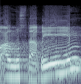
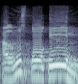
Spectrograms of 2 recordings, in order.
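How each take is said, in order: First: The t sound is plain. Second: The t sound is heavy and emphatic. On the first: The speaker calls it right. "asli dalam Al-Quran itu al-mustaqim" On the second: The speaker calls it wrong. "huruf ta dirubah menjadi huruf to"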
